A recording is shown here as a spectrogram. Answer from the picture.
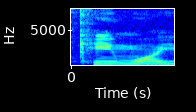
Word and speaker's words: quinoa: salads today yes and you were saying what's quinoa you've never heard of it and it's spelled q i n OA even though it's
